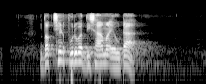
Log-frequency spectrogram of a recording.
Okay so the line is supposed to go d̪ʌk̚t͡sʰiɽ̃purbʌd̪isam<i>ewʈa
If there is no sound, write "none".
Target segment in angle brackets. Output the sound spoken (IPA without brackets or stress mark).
a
